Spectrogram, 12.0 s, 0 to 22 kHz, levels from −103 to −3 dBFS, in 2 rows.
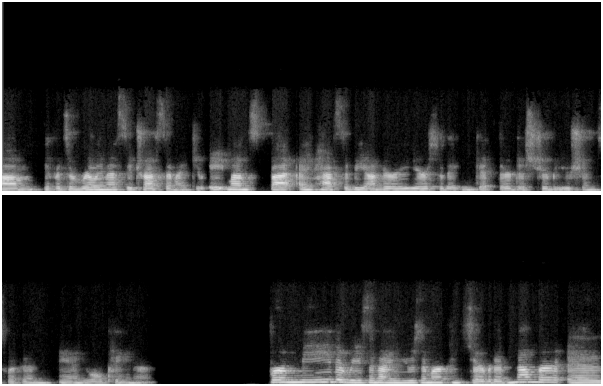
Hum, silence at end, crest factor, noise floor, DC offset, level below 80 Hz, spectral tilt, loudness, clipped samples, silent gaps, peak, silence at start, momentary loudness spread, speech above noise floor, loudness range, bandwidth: none; 0 s; 20 dB; under -90 dBFS; under 0.1%; -66 dBFS; -6.5 dB/octave; -26 LUFS; under 0.1%; 7.58-8.39 s, 8.56-8.61 s; -8 dBFS; 0 s; 14 LU; over 64 dB; 10 LU; 10 kHz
